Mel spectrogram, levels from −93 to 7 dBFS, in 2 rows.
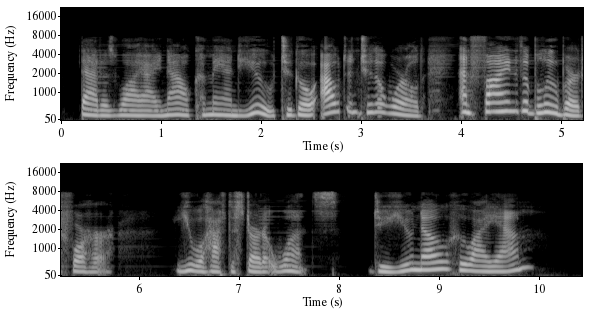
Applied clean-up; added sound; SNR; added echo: neural mask model DeepFilterNet 3.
